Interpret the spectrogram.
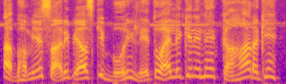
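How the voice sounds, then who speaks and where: A man's voice: sits high, big pitch swings, fast, slight background noise. A man playing a greedy, irritable, boastful onion seller in a cartoon story, speaking emphatically and repeating himself. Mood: conspiratorial. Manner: exaggerated, emphatic, repeats words. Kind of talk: animated moral story acting.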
